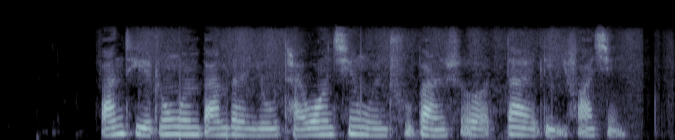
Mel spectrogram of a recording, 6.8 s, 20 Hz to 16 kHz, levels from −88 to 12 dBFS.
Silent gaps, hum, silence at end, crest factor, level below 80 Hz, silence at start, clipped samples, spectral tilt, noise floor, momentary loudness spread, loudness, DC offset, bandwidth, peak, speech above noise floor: none; none; 0.4 s; 18 dB; -62 dBFS; 1 s; under 0.1%; -5 dB/octave; -72 dBFS; 6 LU; -24 LUFS; under 0.1%; 7.8 kHz; -6 dBFS; 49 dB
